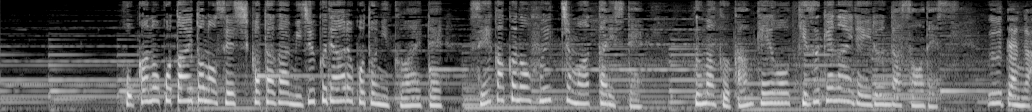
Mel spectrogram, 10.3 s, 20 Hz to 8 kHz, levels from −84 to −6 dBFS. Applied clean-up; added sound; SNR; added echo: none; none; none; none.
